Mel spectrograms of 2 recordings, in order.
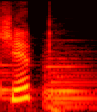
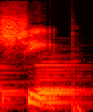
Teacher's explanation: The vowel sound in ship is short and relaxed, while the vowel sound in sheep is long and tense.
